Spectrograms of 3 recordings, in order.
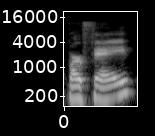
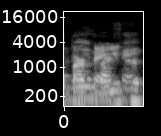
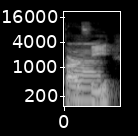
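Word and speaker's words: Barfée: Like Olive and Barfay there. Yeah, Barfay. You pronounced it correctly.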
